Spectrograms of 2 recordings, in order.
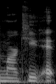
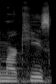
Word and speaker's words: marquise: And don't you love the Marquise? Most of the time when we see the Marquise cut or Marquis, they're both right, tomato, tomato, as far as pronunciation.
